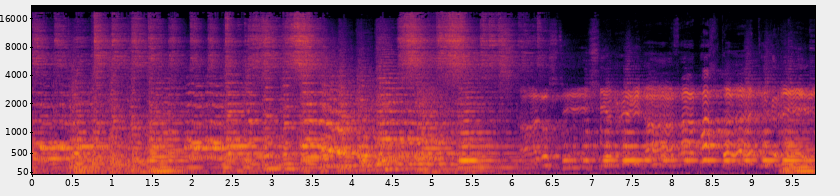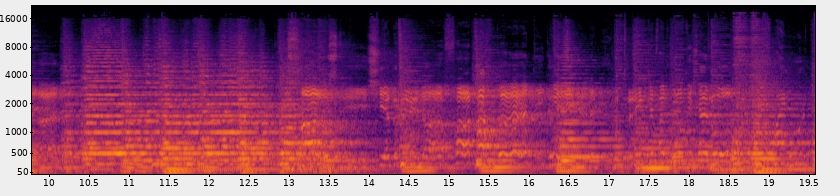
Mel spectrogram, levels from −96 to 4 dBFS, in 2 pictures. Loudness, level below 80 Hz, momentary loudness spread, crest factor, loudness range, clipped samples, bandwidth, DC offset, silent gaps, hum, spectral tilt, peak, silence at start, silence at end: -27 LUFS; -42 dBFS; 8 LU; 16 dB; 3 LU; under 0.1%; 19 kHz; under 0.1%; none; none; -5 dB/octave; -12 dBFS; 0 s; 0 s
